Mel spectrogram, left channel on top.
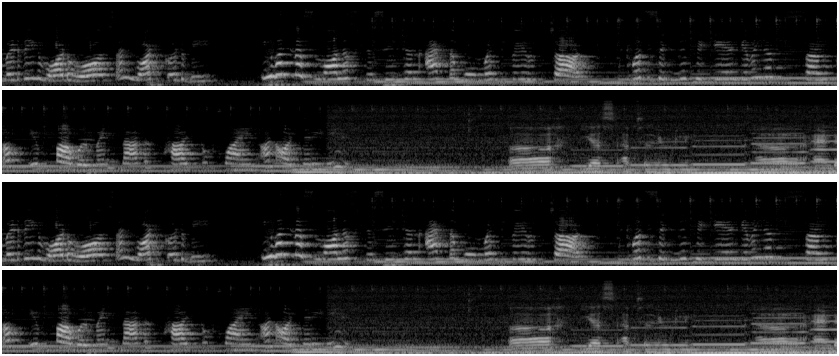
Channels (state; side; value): identical; both; correlation 1.00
